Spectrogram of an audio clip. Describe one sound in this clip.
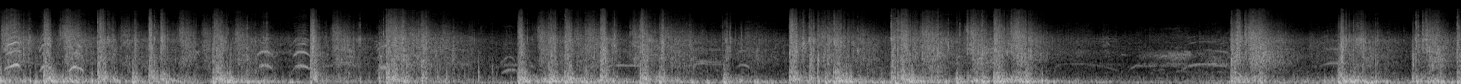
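Gunshots crack repeatedly outdoors.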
